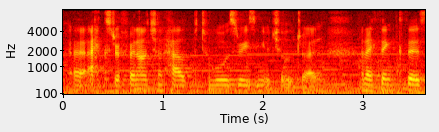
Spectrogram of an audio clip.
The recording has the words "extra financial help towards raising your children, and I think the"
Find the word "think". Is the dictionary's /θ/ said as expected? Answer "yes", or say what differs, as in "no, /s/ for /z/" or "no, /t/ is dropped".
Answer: yes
